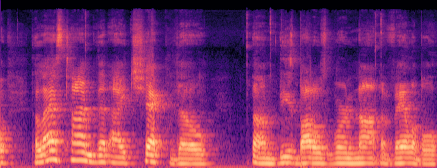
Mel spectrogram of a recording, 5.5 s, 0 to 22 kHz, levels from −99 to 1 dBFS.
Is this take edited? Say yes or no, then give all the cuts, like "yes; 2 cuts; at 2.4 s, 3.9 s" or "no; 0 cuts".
no; 0 cuts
